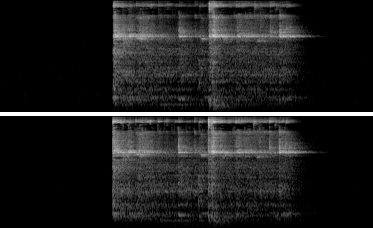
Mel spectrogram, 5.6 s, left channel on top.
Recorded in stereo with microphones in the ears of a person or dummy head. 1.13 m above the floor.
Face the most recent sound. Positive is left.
turn(degrees=-55)  # may be behind; listen again after turning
